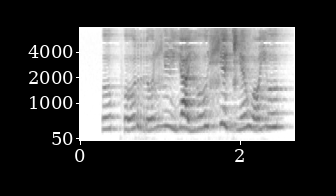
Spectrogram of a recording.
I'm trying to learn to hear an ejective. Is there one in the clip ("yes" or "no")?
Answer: no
